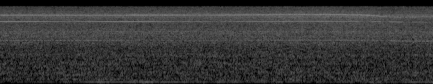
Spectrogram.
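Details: Dental drill sounds recorded as ASMR: the steady high-pitched whine of a running dental drill, held without a break.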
